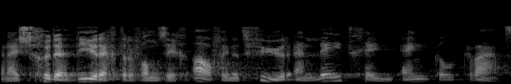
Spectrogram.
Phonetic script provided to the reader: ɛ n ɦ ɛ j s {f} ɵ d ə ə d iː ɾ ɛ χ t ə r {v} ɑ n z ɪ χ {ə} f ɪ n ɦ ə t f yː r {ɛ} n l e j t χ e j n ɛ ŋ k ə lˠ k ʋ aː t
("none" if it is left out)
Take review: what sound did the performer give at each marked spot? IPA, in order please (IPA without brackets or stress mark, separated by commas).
χ, v, ɑ, ɛ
